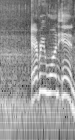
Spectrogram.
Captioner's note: SFX: RTV engine starts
